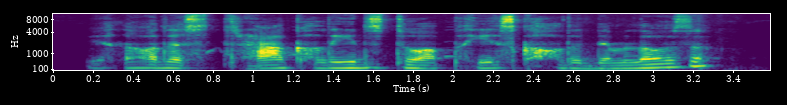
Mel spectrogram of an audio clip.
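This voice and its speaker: A gravelly put-on character voice at a low-to-middle pitch speaks at a moderate pace. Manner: ominous, cryptic.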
